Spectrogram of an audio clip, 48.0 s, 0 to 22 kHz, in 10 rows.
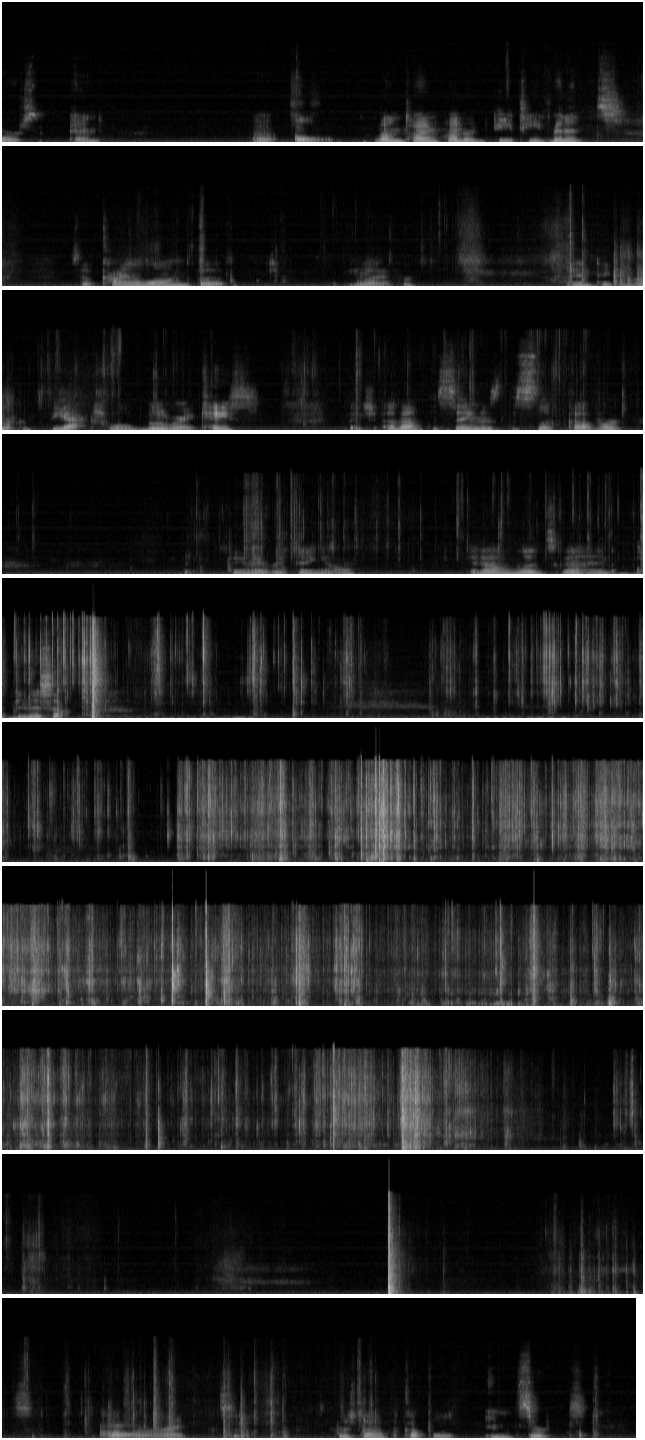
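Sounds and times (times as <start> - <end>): plastic wrap tearing and crinkling: 16.1 - 38.8.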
